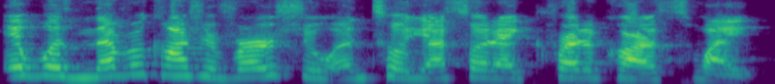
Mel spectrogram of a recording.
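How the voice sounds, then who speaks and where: A woman's voice: sits high, moderate pace. A woman co-hosting a podcast in casual live-stream chat, telling stories with lots of laughter. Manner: animated storyteller, laughs often, acts out quoted friends. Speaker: podcast co-host.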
